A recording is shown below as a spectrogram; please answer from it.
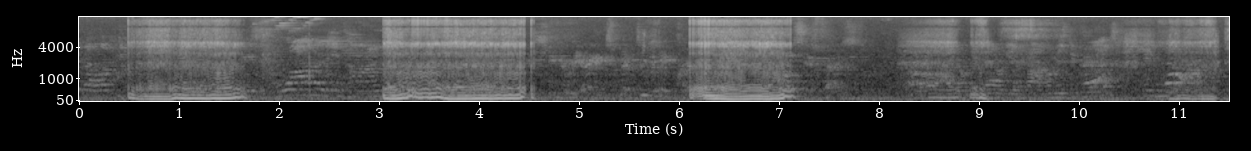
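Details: A brother snoring loudly: deep, rattling snores about every three seconds, roughly 20 a minute, with soft whistling breaths between.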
